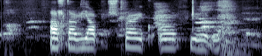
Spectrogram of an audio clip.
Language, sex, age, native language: Icelandic, male, 9, Icelandic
